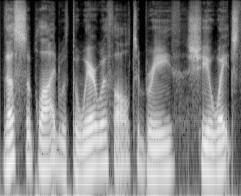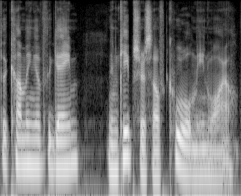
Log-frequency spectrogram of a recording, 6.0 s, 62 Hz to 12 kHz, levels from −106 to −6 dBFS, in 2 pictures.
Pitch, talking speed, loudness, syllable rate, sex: 130 Hz, 190 wpm, -21 LUFS, 5.4 syllables/s, male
